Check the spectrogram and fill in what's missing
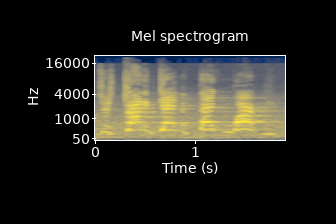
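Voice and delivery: high, hurried protest; flustered explaining. Retold or imitated. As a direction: defend yourself, caught out and flustered. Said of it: "And I'm like".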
